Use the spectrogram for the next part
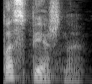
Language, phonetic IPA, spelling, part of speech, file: Russian, [pɐˈspʲeʂnə], поспешно, adverb, Ru-поспешно.ogg
- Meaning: hastily (in a hasty manner)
